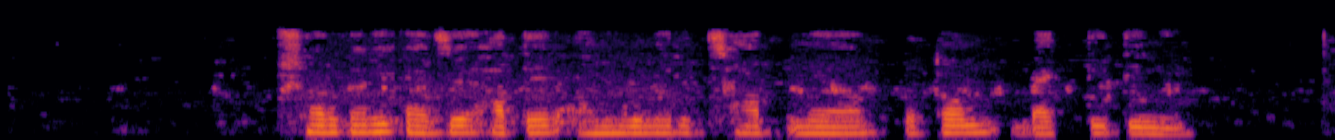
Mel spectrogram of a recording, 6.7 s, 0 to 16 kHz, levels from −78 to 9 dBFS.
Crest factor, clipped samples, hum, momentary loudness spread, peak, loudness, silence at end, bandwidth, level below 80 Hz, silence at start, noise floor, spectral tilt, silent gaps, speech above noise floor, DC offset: 18 dB; under 0.1%; none; 6 LU; -6 dBFS; -24 LUFS; 0.7 s; 8 kHz; -60 dBFS; 1.05 s; -67 dBFS; -5 dB/octave; none; 43 dB; under 0.1%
